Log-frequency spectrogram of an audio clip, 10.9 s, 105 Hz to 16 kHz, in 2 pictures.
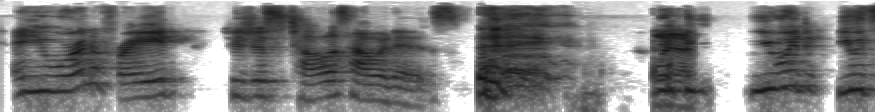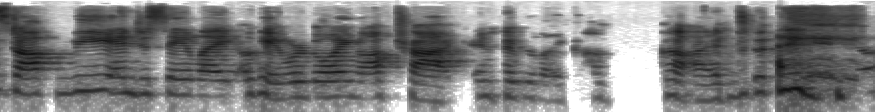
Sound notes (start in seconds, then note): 4.1 giggles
